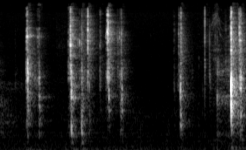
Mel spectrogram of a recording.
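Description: Keys on a computer keyboard tapped in a few short, separated bursts, close and fairly quiet, with pauses between keystrokes and no voices.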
